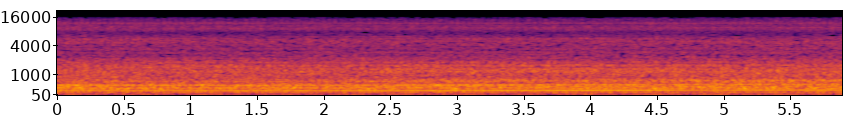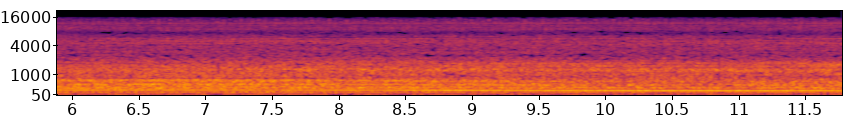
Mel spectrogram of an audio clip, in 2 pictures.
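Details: Skoda Fabia engine at idle: steady low-pitched whine unchanged over an even idle from the V-belt drive, attributed to belt and tensioner bearing noise.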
